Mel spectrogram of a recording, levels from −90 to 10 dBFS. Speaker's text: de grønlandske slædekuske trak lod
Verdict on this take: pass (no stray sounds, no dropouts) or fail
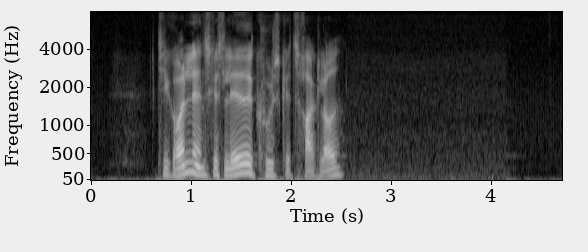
pass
